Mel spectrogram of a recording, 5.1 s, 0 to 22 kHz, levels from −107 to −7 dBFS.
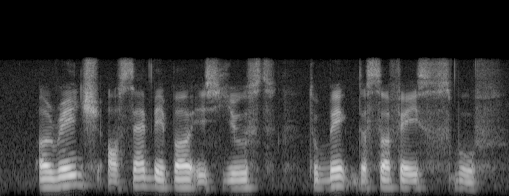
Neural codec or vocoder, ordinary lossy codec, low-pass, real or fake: none; none; 7.2 kHz; real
